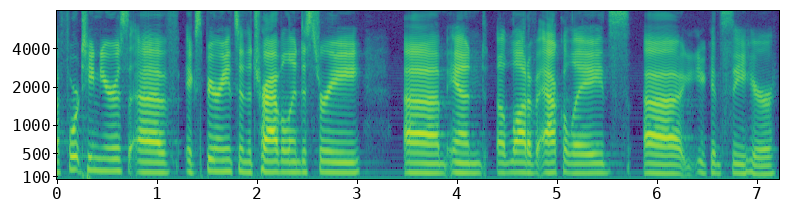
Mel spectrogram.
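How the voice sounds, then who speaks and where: A woman's voice: lowish voice, bright, forceful tone, smooth. An American woman hosting a seminar series, introducing speakers in a chatty way with many fillers and restarts, speaking into a handheld microphone in a community center room.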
